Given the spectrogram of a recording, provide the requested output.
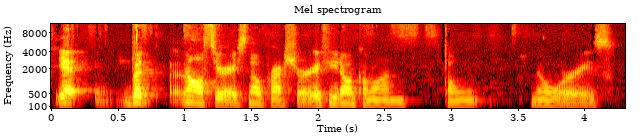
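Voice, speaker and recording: A woman's voice: sits low, a little fast, gravelly, breathy edge. A woman from Canada with a Canadian accent and a slight drawl, chatting casually as a livestream co-host. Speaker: podcast co-host. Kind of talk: casual livestream chat, reading viewer comments aloud.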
